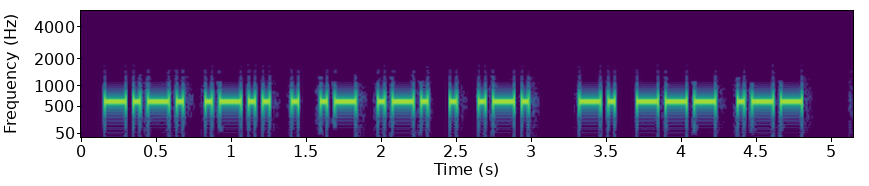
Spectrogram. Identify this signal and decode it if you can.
Morse code, heard as a keyed tone, about 25 wpm, 600 Hz. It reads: CLEARER NOW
